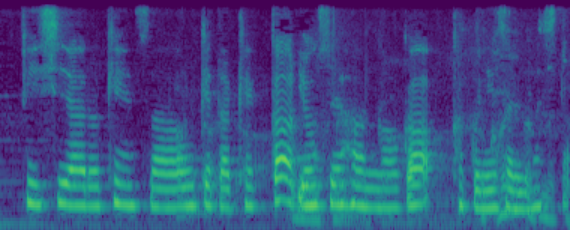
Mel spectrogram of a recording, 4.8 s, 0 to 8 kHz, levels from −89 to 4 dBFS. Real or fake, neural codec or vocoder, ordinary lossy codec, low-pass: real; none; none; 7.2 kHz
